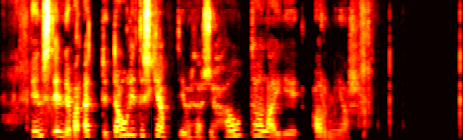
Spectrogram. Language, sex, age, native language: Icelandic, female, 13, Icelandic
